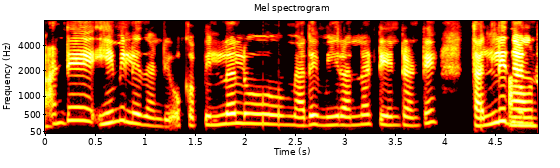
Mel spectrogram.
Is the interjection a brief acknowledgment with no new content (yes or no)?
yes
